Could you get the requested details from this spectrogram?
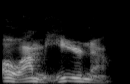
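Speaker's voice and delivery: cocky, self-satisfied, slow smug delivery. Retelling how another coach announced he was here now: imitating the other coach's smug tone. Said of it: "the way he said it was like".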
